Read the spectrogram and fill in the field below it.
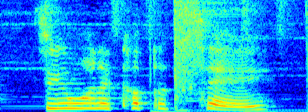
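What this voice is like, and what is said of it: Put-on British accent. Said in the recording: “I'll say, do you want a cup of tea in British accent? ... Yours is pretty good.”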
